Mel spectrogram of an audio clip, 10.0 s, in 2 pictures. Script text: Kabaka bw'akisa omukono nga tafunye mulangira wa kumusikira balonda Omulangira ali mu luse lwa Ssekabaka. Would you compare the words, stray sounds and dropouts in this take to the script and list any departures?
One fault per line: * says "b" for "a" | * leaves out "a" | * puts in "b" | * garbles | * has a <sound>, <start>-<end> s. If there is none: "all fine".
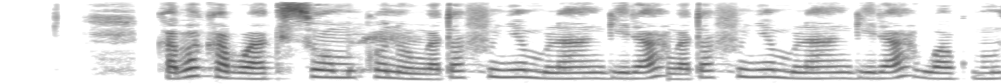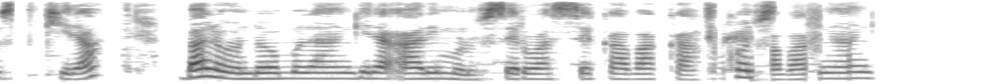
* puts in "nga tafunye mulangira"
* has a dropout, 5.1-5.1 s
* garbles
